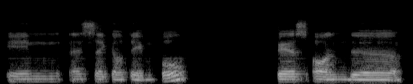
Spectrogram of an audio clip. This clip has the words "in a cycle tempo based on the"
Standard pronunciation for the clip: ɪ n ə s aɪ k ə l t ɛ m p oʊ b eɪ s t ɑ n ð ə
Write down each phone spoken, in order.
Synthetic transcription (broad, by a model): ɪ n ə s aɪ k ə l t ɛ m p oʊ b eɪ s ɑ n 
